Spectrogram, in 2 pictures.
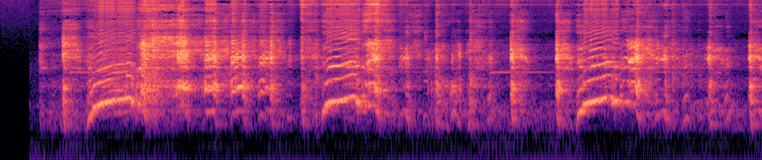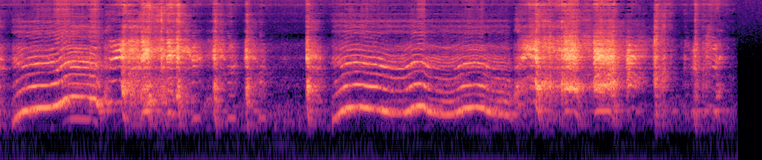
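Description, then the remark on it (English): Repeated fits of pertussis whooping cough: rapid bursts of harsh coughing broken by high, strained gasping whoops on each inhale, cycling several times with no talking. “The cough he had was classic for pertussis. It's not a barking cough. It's a whoop.”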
